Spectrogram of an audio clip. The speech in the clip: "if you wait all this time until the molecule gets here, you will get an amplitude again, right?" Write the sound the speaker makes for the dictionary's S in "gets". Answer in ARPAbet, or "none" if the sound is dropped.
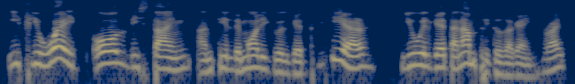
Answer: none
